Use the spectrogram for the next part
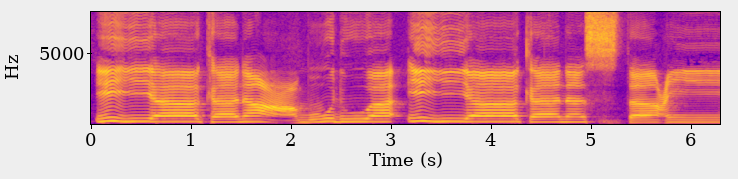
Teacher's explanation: Iya ditekan karena disini ada huruf yang ada bertasydid maka ianya ditekan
